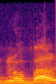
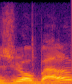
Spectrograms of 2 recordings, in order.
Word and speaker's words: global: Nah, benar dibacanya global dan bukan global karena ini sama seperti ini. ketemu huruf mati jadi G, ikut ke yang berat. Hanya kalau JE dan JI itu menjadi J, jelas.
